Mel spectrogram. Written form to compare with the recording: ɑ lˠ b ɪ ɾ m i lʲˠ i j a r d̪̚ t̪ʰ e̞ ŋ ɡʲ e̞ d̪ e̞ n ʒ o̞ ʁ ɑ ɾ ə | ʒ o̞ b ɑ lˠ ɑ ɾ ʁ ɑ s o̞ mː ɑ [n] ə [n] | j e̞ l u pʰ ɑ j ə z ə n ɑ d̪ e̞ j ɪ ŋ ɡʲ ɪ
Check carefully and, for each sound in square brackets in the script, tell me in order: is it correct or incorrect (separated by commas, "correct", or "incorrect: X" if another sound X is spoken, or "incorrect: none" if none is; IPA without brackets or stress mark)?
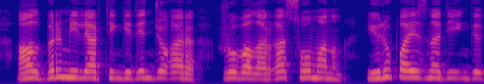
correct, incorrect: ɴ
